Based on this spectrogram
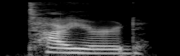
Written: tired

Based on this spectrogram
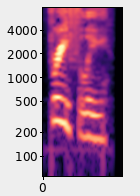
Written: briefly

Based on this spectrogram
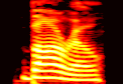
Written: borrow

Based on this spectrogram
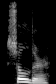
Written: shoulder

